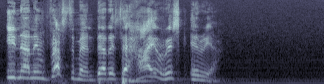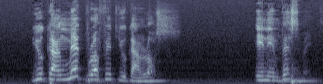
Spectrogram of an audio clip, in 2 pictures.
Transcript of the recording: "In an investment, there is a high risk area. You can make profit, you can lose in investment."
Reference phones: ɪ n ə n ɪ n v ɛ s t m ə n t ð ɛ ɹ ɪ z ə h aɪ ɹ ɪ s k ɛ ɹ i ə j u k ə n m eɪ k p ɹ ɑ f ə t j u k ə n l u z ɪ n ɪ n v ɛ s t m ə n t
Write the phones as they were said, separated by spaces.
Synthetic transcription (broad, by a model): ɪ n ə n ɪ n v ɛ s t m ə n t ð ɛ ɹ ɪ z ə h aɪ ɹ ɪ s k ɛ ɹ i ə j u k ə n m eɪ k p ɹ ɑ f ə t j u k ə n l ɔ s ɪ n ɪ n v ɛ s t m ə n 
